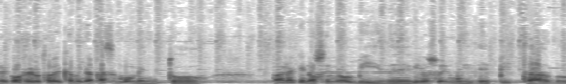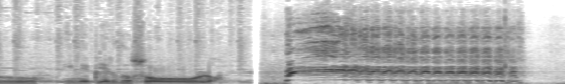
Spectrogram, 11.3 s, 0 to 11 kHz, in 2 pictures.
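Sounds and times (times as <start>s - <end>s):
speech: 0.0s - 8.1s
horse in the countryside whinnying with wavering pitch: 8.5s - 11.0s.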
